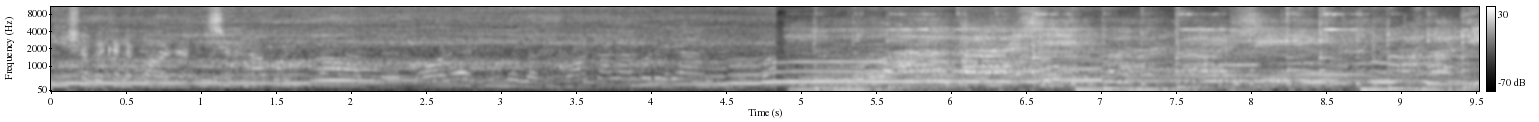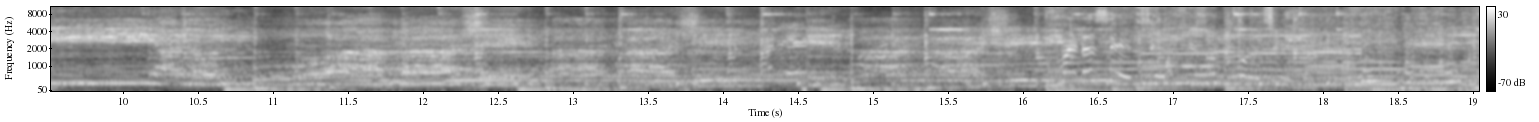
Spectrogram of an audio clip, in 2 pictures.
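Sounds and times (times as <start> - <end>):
person singing long bending notes: 0.0 - 19.0
low drum beat: 14.5 - 19.0.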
